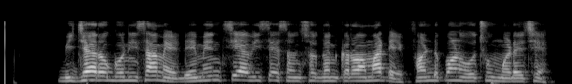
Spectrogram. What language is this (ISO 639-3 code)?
guj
